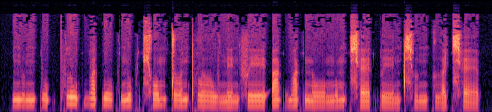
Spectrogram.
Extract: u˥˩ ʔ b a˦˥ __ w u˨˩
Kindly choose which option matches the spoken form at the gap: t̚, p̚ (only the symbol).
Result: t̚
